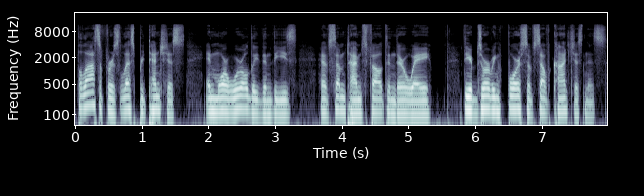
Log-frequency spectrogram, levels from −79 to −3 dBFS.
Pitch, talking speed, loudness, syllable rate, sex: 115 Hz, 150 wpm, -18 LUFS, 5.2 syllables/s, male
